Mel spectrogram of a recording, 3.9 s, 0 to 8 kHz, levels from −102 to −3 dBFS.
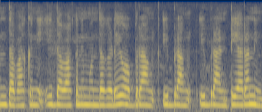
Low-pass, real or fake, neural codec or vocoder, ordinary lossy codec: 7.2 kHz; real; none; MP3, 48 kbps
